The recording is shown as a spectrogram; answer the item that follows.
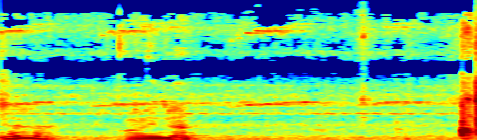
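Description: A voice trails off at the start, then gives a short rising 'hmm'-like sound just under a second in. After that the room is quiet under a faint, steady high-pitched tone.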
